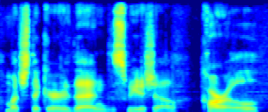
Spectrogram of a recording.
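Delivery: usual speaking voice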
